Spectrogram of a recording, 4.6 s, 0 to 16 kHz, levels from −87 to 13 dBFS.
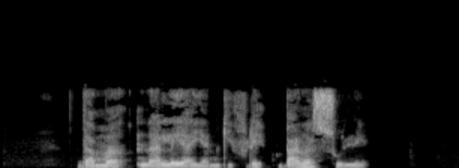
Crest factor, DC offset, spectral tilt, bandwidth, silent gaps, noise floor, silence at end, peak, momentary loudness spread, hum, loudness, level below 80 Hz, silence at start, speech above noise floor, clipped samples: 18 dB; under 0.1%; -4 dB/octave; 8 kHz; none; -79 dBFS; 0.95 s; -2 dBFS; 11 LU; none; -17 LUFS; -60 dBFS; 0.8 s; 62 dB; under 0.1%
